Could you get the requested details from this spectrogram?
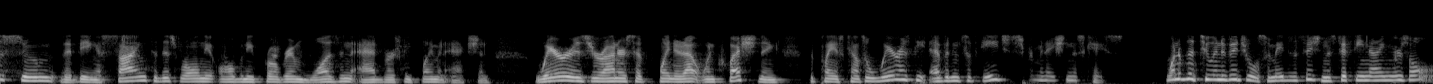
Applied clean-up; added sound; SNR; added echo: neural mask model DeepFilterNet 3.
